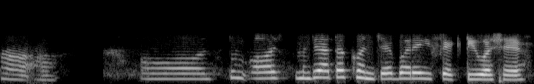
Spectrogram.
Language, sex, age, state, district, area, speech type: Goan Konkani, female, 45-60, Goa, Ponda, rural, conversation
